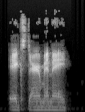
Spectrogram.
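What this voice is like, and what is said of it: Trash can robot voice, Dalek. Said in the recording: “The trash can robot voice.”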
